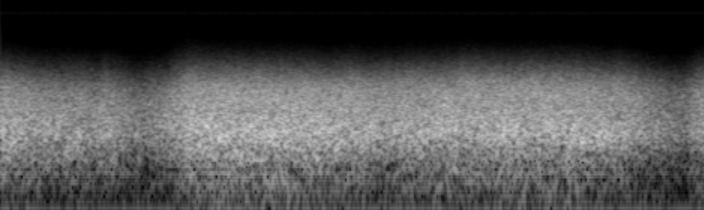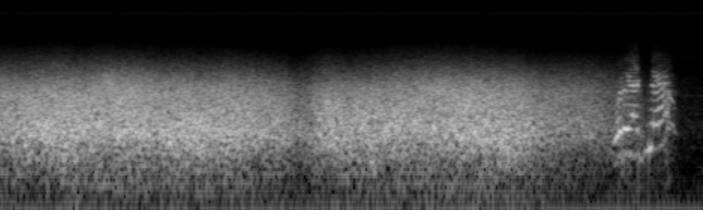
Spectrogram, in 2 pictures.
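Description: Steady roar of rushing white water from a waterfall, swelling and easing a few times. A brief voice is heard near the end.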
